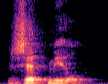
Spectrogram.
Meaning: starch, amylum (carbohydrate)
- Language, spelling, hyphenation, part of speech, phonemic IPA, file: Dutch, zetmeel, zet‧meel, noun, /ˈzɛtmeːl/, Nl-zetmeel.ogg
